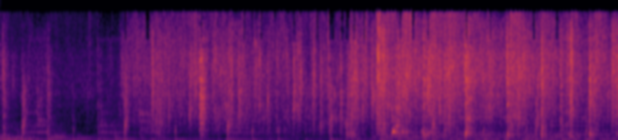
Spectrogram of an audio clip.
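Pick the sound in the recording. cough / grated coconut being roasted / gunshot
grated coconut being roasted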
